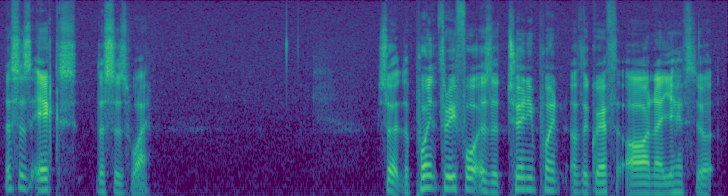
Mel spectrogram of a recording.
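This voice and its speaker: A young maths tutor from New Zealand streams live, casually talking through an exam paper step by step, thinking aloud and fielding questions from chat. His mid-range voice has a gravelly edge but stays smooth and clear; he speaks at normal speed and pauses often. There's no room echo in the dry sound.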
